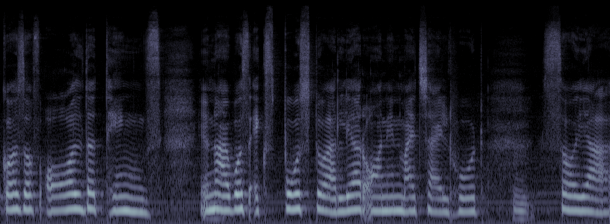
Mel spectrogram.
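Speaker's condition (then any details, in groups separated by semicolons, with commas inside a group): No condition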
